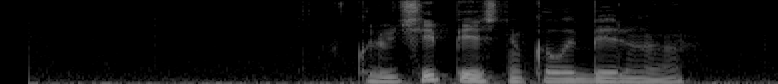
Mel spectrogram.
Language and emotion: Russian, neutral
